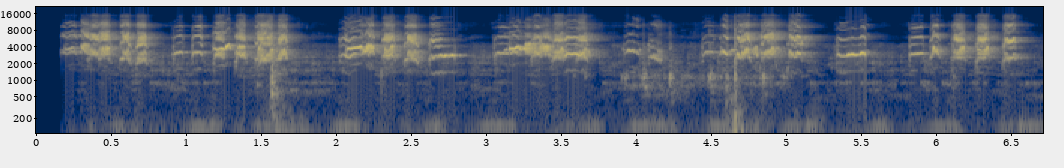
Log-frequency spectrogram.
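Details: Local sooty-headed bulbul chicks, kept and hand-fed daily, competing for food; loud raspy, buzzy begging bursts repeated rapidly in clusters, about ten bouts, with a faint low hum underneath.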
